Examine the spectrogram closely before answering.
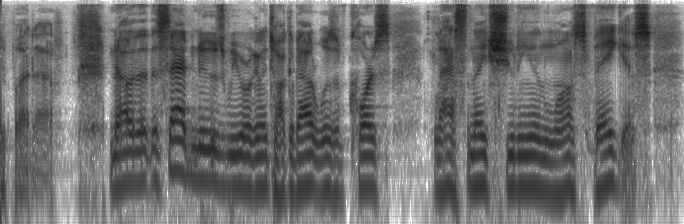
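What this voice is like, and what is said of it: Gravelly sick voice. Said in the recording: “forgive my voice. I'm a little sick today, so my voice is a little gravelly”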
